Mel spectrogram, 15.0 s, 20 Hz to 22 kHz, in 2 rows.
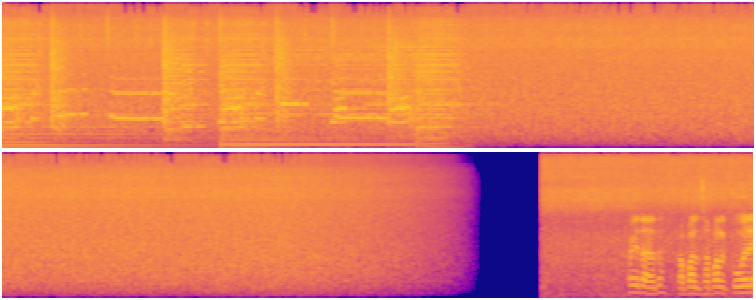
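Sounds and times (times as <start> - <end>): waterfall roar: 0.0 - 11.7.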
